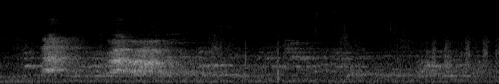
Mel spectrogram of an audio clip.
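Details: Karelo-Finnish Laikas Rus-Fin, two years old, and Kaya, eight months, working a penned wild boar while preparing for trials: two sharp, broad barks close together near the start, then fainter yips over a low rustling background.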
